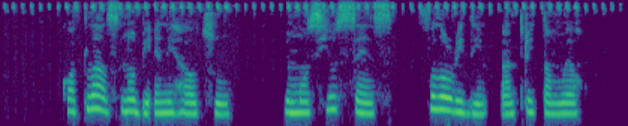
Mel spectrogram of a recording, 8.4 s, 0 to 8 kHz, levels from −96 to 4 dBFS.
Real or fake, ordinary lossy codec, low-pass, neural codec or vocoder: real; none; none; none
